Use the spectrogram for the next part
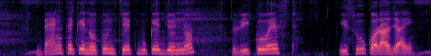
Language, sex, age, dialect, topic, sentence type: Bengali, male, 18-24, Western, banking, statement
